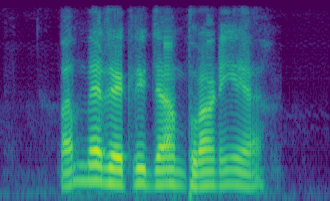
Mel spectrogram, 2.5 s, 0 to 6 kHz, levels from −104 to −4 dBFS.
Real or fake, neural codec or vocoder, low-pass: fake; codec, 16 kHz in and 24 kHz out, 0.6 kbps, FocalCodec, streaming, 2048 codes; 5.4 kHz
